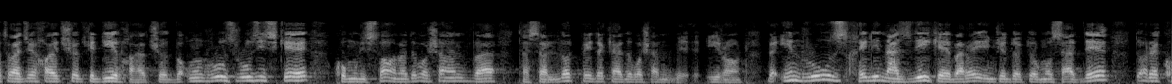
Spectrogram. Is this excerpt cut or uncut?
uncut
